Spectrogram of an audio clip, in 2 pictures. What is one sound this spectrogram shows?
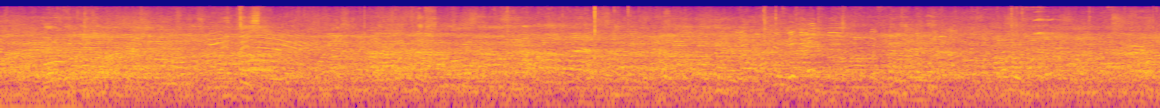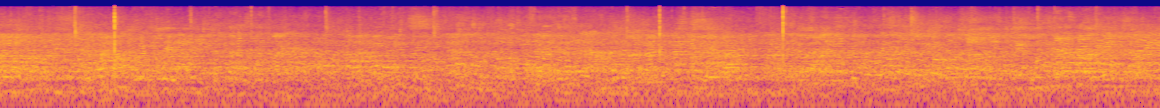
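Playing cards slide and tap softly on a cloth mat.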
